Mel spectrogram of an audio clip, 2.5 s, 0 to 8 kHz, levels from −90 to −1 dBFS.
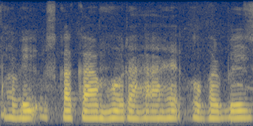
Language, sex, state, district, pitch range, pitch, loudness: Hindi, male, Bihar, Kaimur, 125-130 Hz, 125 Hz, -19 LUFS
